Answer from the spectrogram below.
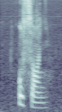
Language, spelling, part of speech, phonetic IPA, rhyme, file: Hungarian, uszony, noun, [ˈusoɲ], -oɲ, Hu-uszony.ogg
- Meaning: 1. fin (fish), flipper (marine mammals) 2. fin, flipper (a device worn by divers and swimmers on their feet) 3. centreboard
